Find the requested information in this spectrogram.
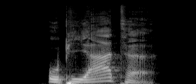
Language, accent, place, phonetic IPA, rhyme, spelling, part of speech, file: German, Germany, Berlin, [oˈpi̯aːtə], -aːtə, Opiate, noun, De-Opiate.ogg
- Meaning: nominative/accusative/genitive plural of Opiat "opiates"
